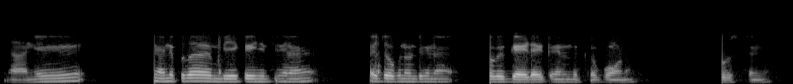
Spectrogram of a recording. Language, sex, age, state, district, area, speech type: Malayalam, male, 18-30, Kerala, Palakkad, rural, conversation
